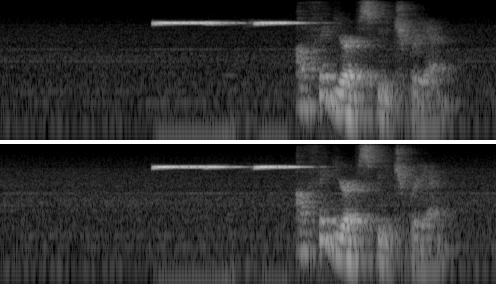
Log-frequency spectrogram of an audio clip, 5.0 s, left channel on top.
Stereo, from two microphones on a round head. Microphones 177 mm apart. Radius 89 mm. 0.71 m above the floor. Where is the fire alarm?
20° right (ahead or behind), 1.7 m.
